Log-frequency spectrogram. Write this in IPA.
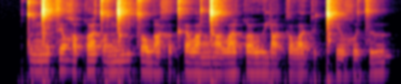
tʷaŋ͡ǀet͡seʁʷe qʷatɔ ŋ͡ǀi t͡sɔwɑ xʌkʰɛlˠɑŋ͡ǀɑ lˠi qʷɯwɯjɑ kʏlˠekʏ ǀʰeχʷe t͡sɯ

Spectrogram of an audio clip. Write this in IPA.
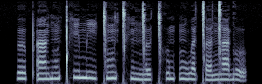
ɵ pʼã ɡũǃʰi mi ǀũǀʰĩ ŋ͡ǀɵǀʰumʔũwɐ ǀɐŋ͡ǀaɡo

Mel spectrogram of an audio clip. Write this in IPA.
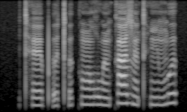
tʰɛ˨pʼə˨ tʼə˨kõ˨ʁ wə̃˨ ka˦zə̃˨tʰĩ˨ŋʷə˦

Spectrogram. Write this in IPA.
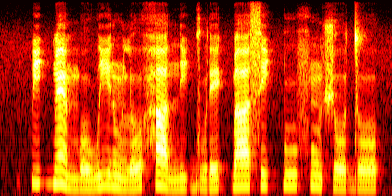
k͡pi˦ɡ͡bɛ̃˦˨mo˨wi˧ ɾũ˨lo˨˦ha˦˨ ni˨ɡu˨ ɾe˧ɡ͡ba˦si˦ k͡pu˦fũ˦˨ʃo˧ do˧

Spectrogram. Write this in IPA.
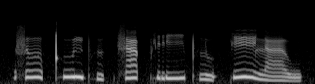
sɤː˥˩p̚kʰu˥˩npʰɯ˨˩k̚ sa˦˥p̚kriː˦˥pʰlu˨˩ʔ keː˥˩la˨˩w

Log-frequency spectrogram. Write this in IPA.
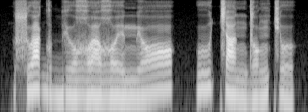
sʷaɡʊ bʲuʁʷaʁʷɪːmʲɔː | uca ndɔŋcʊ

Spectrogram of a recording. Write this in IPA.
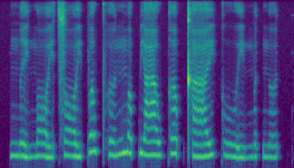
me˨˩jn̪ɔː˨˩j t͡sɔː˨˩jpɐ˥w pʰɵ˨˥nmɐ˥p̚ jaː˧wkɐ˥p̚kʰaː˨˥j kuː˨˩j mɵ˨t̚n̪ɵ˨˥t̚

